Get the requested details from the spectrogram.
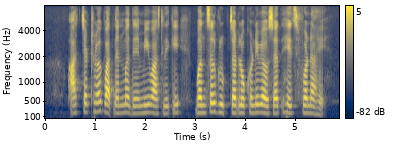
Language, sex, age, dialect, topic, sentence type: Marathi, female, 31-35, Standard Marathi, banking, statement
